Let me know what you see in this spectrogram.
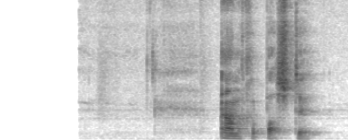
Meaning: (adjective) inflection of aangepast: 1. masculine/feminine singular attributive 2. definite neuter singular attributive 3. plural attributive
- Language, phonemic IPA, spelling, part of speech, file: Dutch, /ˈaŋɣəˌpɑstə/, aangepaste, verb / adjective, Nl-aangepaste.ogg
